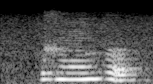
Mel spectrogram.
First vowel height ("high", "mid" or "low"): mid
